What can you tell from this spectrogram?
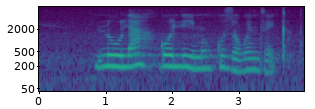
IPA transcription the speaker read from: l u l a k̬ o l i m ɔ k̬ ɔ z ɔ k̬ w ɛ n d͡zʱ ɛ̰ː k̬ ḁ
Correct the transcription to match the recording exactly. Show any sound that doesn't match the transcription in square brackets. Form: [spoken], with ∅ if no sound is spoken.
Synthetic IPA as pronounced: l u l a k̬ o l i m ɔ k̬ [u] z ɔ k̬ w ɛ n d͡zʱ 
